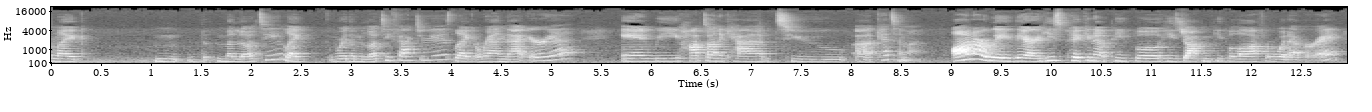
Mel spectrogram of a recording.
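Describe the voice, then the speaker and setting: A young woman telling funny travel stories in a casual vlog, animated and laughing often as she acts out the people she quotes. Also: mid-range voice, measured pace, slight background noise. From Eritrean family abroad. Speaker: beauty vlogger. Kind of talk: casual storytelling while doing makeup. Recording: echoey room.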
